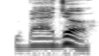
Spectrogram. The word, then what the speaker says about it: badger: उच्चारण है इसका बैजर, बैजर, बैजर, BADGR, बैजर, बैजर, बैजर का हिंदी अर्थ जो होता है वो है दोस्तों लगातार तंग करना, है ना?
